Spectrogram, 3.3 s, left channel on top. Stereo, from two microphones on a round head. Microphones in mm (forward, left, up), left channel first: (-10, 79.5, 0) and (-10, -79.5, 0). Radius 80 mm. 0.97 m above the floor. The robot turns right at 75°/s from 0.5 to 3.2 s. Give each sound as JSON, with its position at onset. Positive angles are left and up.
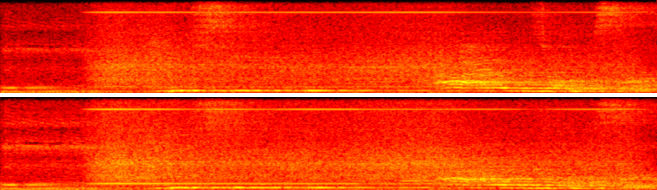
{"t": 0.7, "sound": "a woman speaking", "azimuth_deg": -15, "distance_m": 3.5}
